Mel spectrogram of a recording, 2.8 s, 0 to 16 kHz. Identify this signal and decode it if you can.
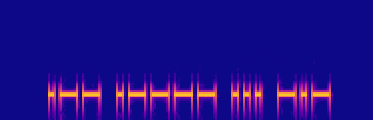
Morse code, heard as a keyed tone, about 28 wpm, 700 Hz. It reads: W1SK
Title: USA Call Signs - 4 Characters - Repeated 3x - 28wpm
